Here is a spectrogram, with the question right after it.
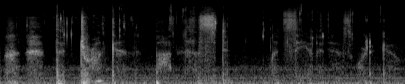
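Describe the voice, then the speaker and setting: Noticeable background noise under a woman's whisper, delivered fairly slowly. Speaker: ASMR creator and polymer clay artist. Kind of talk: ASMR show and share, casual talk to camera. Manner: whispered, soft-spoken.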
